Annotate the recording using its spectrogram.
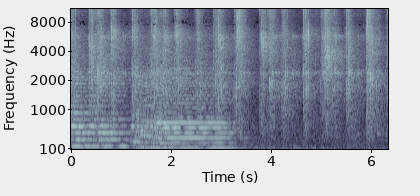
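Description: School concert band playing held wind chords. A little past three seconds in, the winds drop away and the music goes quieter, with light percussion taps.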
